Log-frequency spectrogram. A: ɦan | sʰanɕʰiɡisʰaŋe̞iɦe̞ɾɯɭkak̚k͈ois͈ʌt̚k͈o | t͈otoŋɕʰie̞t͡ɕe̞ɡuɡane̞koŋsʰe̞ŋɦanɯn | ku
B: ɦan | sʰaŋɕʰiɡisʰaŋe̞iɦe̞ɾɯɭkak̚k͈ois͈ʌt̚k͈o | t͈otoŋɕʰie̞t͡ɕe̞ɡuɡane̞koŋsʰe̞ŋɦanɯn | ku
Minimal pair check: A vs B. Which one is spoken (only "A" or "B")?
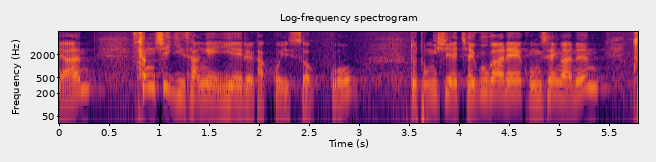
B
